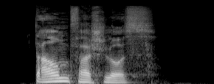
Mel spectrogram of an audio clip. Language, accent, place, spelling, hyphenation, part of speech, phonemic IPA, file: German, Germany, Berlin, Darmverschluss, Darm‧ver‧schluss, noun, /ˈdaʁmfɛɐ̯ˌʃlʊs/, De-Darmverschluss.ogg
- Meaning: ileus, bowel occlusion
